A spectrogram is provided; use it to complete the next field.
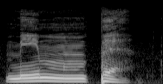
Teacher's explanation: Nun mati ini diganti dengan huruf mim. Ini di sini diperlihatkan ditulis ada mim kecil bahwa cara bacanya nun matinya ini diganti dengan huruf mim. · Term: iqlab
